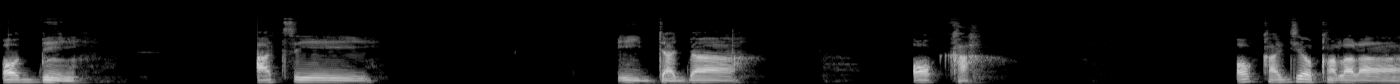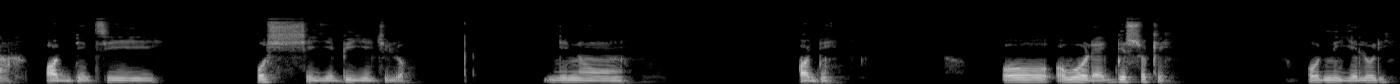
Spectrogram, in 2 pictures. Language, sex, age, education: Yoruba, male, 60+, tertiary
